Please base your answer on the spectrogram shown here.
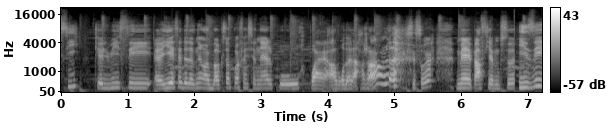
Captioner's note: laughs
